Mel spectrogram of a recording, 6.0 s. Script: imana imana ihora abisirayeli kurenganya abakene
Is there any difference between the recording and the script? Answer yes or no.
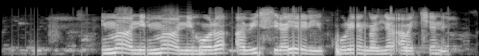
no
